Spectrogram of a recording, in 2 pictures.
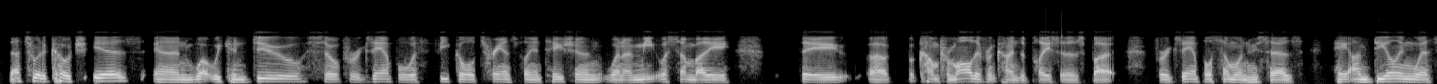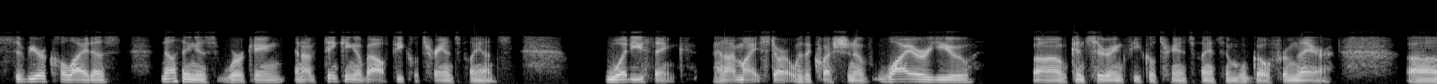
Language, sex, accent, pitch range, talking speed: English, male, American, 100-120 Hz, 160 wpm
